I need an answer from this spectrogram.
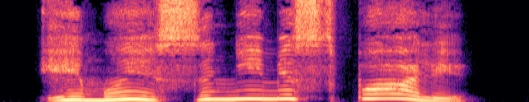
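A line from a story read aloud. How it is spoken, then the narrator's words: Horrified whisper. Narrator (Russian): прошептала ужаснувшаяся мадам Полли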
